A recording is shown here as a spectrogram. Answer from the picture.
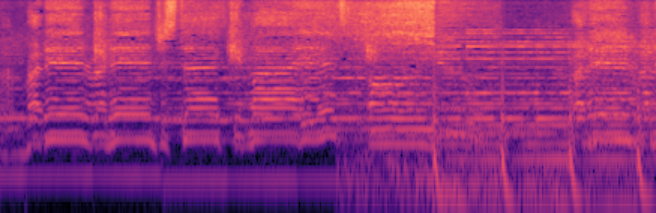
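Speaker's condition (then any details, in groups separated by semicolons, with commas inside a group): No condition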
